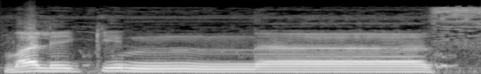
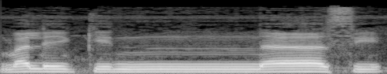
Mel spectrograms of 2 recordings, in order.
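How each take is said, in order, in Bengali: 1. শব্দটি s-এর উপরেই শেষ হয়, কোনো স্বরবর্ণ নেই। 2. শেষ s-এর পরে একটি ছোট i আছে। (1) "এই জেরটাকে সাকিন দিয়ে পড়তে হবে।" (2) "এই সিনের জের আছে"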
